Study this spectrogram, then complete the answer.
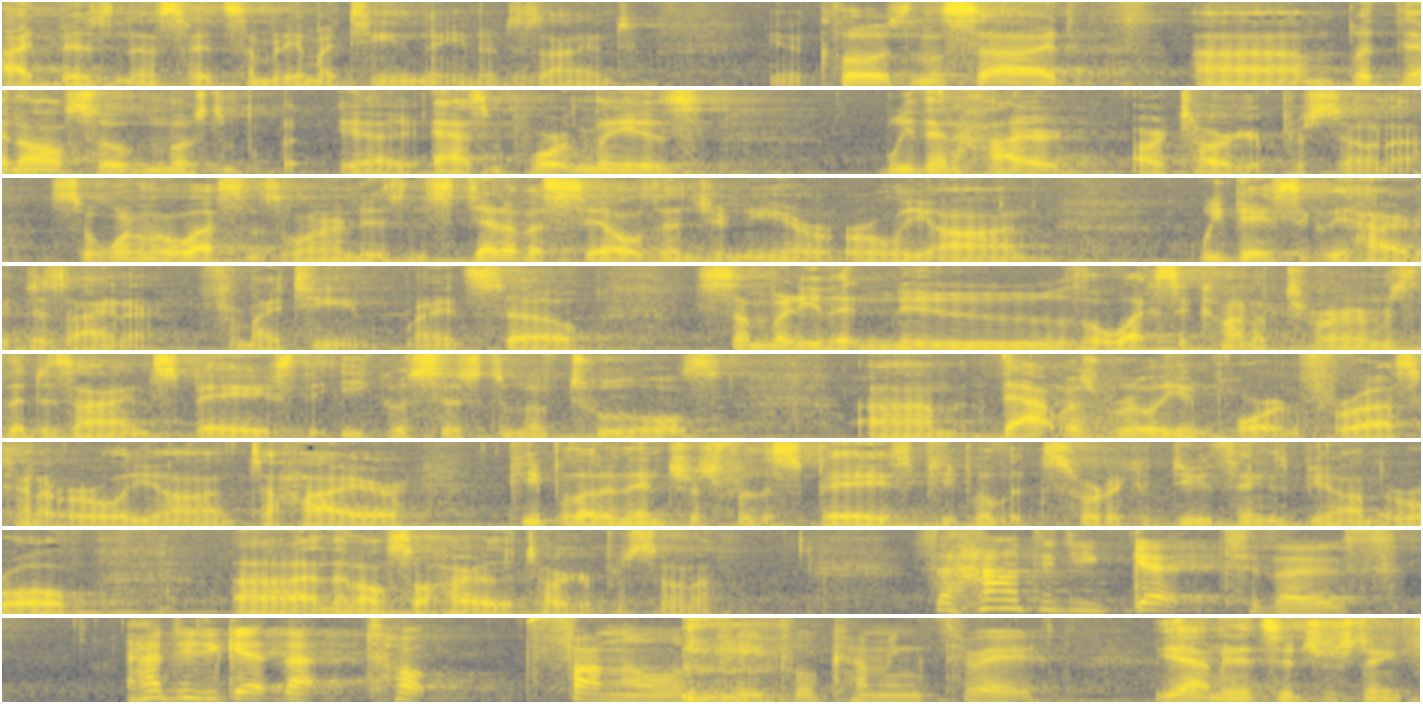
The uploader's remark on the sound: a panel discussion held at SaaStock 16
